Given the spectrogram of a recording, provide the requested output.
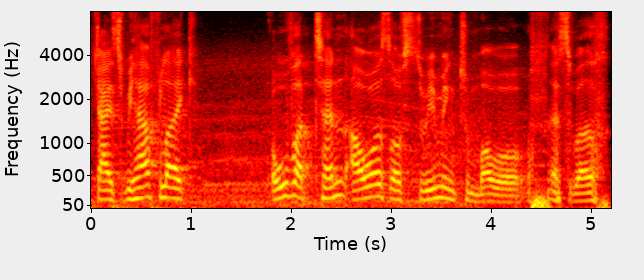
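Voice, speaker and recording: A man livestreaming excited esports commentary mixed with casual chat, raising his voice to a shout at big moments. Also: fairly high pitch, slow pace, a little hiss or hum. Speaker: esports watchparty streamer and commentator.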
